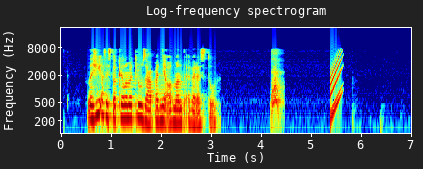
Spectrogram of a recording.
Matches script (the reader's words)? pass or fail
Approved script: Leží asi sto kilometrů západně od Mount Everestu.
pass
